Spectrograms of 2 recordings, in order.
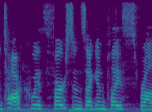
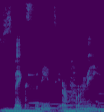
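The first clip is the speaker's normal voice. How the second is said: breathy whispered aside; 14 dB quieter than usual. Real, not acted. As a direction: whisper it to yourself.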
